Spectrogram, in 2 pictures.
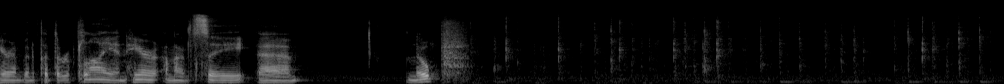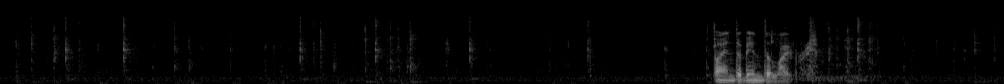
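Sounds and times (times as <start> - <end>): typing on computer keyboard: 4.7 - 17.3, 18.2 - 20.0.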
